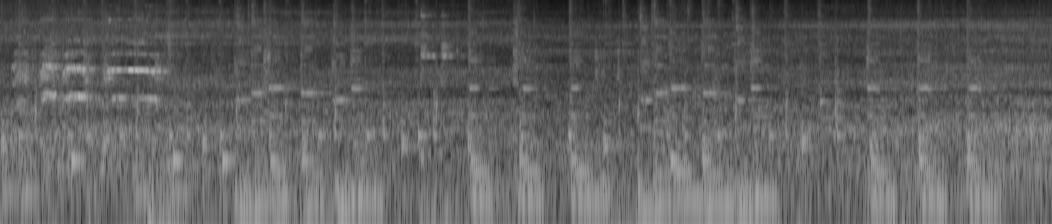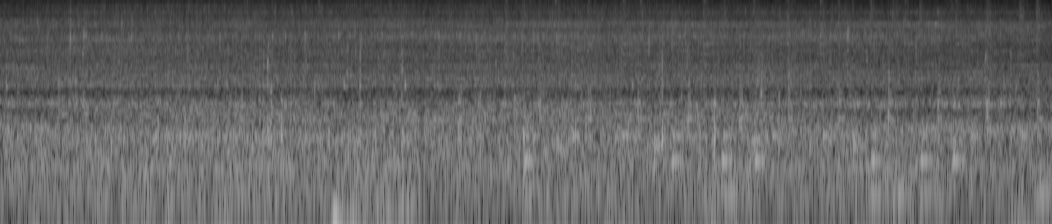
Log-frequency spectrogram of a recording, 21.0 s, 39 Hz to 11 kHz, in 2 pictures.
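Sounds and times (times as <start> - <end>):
liquid pouring and splashing: 0.0 - 21.0.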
